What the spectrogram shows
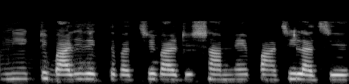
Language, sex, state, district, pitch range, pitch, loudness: Bengali, female, West Bengal, Dakshin Dinajpur, 230-250 Hz, 235 Hz, -20 LUFS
